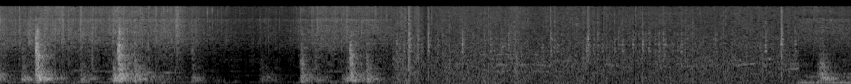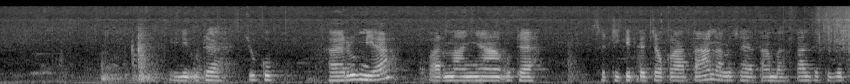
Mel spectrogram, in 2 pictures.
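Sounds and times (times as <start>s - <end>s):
shallots sizzling in hot oil: 0.0s - 17.0s
wooden spatula scraping a pan: 2.7s - 8.4s.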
